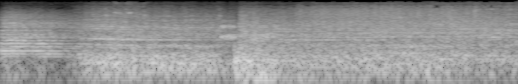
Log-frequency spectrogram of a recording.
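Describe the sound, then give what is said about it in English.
Freight train passing over a railroad crossing, given as a sound effect. A loud, steady rumbling roar runs throughout, and a sustained horn blast sounds over it for the first half before cutting off. “Here comes a big old freight train”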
